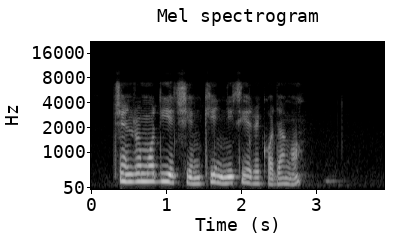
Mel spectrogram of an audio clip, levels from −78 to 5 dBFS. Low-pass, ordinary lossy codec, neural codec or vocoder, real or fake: 7.2 kHz; Opus, 24 kbps; none; real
